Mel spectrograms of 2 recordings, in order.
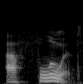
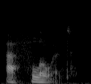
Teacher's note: the stress is going to be on that first syllable, affluent. Now, that is the way you're going to find it in most English dictionaries.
